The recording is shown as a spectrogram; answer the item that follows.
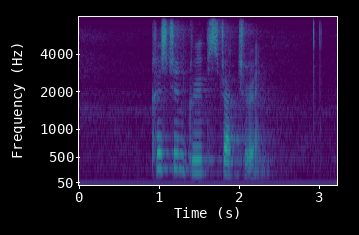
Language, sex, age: English, female, 19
